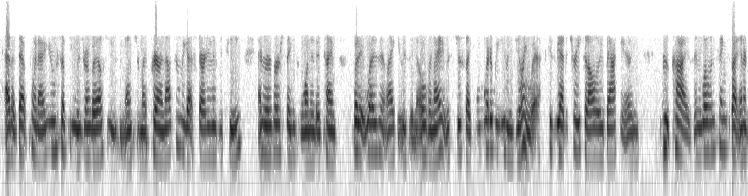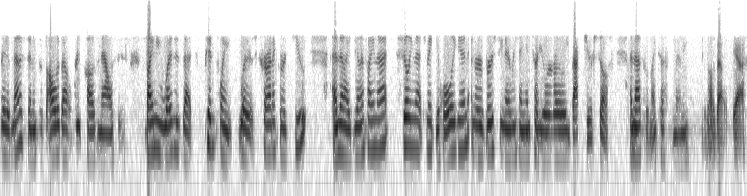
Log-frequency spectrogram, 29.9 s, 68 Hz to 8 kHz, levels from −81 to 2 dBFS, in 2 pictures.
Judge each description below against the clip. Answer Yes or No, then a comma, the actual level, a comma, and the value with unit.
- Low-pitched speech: No, high, 200 Hz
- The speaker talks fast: Yes, fast, 240 wpm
